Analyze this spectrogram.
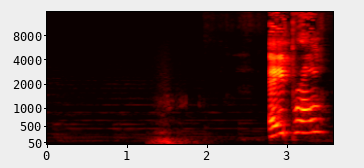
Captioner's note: whooshing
